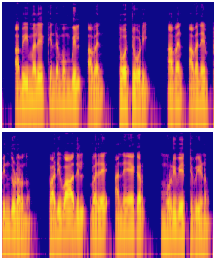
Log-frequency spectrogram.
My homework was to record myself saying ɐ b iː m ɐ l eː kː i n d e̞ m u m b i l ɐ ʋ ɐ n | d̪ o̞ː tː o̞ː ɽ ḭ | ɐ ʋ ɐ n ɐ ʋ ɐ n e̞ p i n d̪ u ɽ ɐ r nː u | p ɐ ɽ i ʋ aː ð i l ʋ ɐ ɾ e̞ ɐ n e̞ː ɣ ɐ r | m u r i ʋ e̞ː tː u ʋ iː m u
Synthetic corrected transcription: ɐ b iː m ɐ l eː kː i n d e̞ m u m b i l ɐ ʋ ɐ n | t̪ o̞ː tː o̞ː ɽ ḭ | ɐ ʋ ɐ n ɐ ʋ ɐ n e̞ p i n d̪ u ɽ ɐ r nː u | p ɐ ɽ i ʋ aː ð i l ʋ ɐ ɾ e̞ ɐ n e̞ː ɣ ɐ r | m u r i ʋ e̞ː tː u ʋ iː ɳ u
